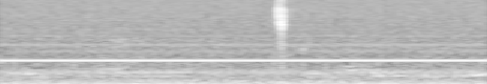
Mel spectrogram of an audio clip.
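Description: Near silence: room tone with a faint steady whine, and one brief faint click about one and a half seconds in.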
